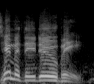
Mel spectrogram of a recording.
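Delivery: ordinary delivery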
